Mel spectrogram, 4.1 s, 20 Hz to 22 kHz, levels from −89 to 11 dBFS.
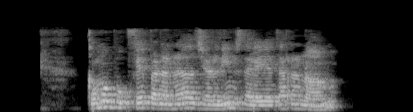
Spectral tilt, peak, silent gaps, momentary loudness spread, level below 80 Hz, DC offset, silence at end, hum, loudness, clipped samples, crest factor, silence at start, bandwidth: -5 dB/octave; -4 dBFS; 0.81-0.87 s; 6 LU; -54 dBFS; under 0.1%; 0.75 s; none; -17 LUFS; under 0.1%; 16 dB; 0.4 s; 8 kHz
